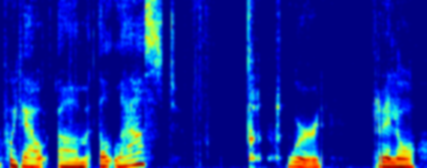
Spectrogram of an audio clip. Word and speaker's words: reloj: I want to point out the last word, reloj. When a Spanish word starts with the R, it's more of a rolly R.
